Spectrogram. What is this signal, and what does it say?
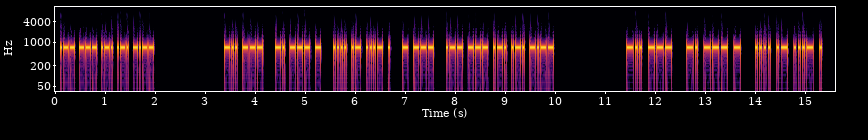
Morse code, heard as a keyed tone, about 36 wpm, 700 Hz. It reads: WORRY DO NOT HAVE TO WORRY DO NOT HAVE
